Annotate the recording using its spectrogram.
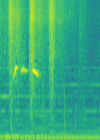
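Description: A person whistling a few short gliding notes over steady background music, with sharp strikes about two to three a second that stop about halfway through.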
